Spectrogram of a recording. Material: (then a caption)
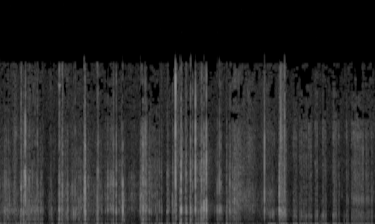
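Glitter fabric. Long nails scratch and tap the glitter-coated surface of a small, soft, seemingly empty pink flat zipper pouch. The result is a dense, crackly scratching peppered with many quick, dry taps that have a soft low thump beneath them.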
